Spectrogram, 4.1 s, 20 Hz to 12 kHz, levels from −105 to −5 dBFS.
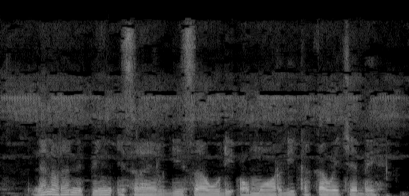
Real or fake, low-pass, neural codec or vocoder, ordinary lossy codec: fake; 10.8 kHz; vocoder, 48 kHz, 128 mel bands, Vocos; AAC, 32 kbps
